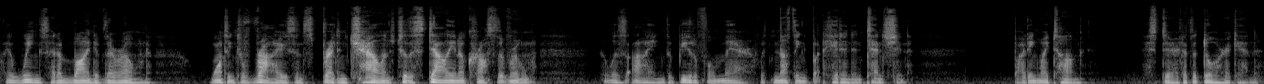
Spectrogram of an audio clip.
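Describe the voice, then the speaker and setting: A man narrating a story in the first person with a measured, earnest, dramatic delivery. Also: deep voice, flat delivery, breathy edge, no room sound.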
